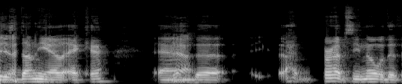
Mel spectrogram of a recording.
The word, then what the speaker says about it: Eke: Yeah, that's interesting because it has this like sound, and in my case, it's just Eke. So it's also similar to the Finnish pronunciation.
